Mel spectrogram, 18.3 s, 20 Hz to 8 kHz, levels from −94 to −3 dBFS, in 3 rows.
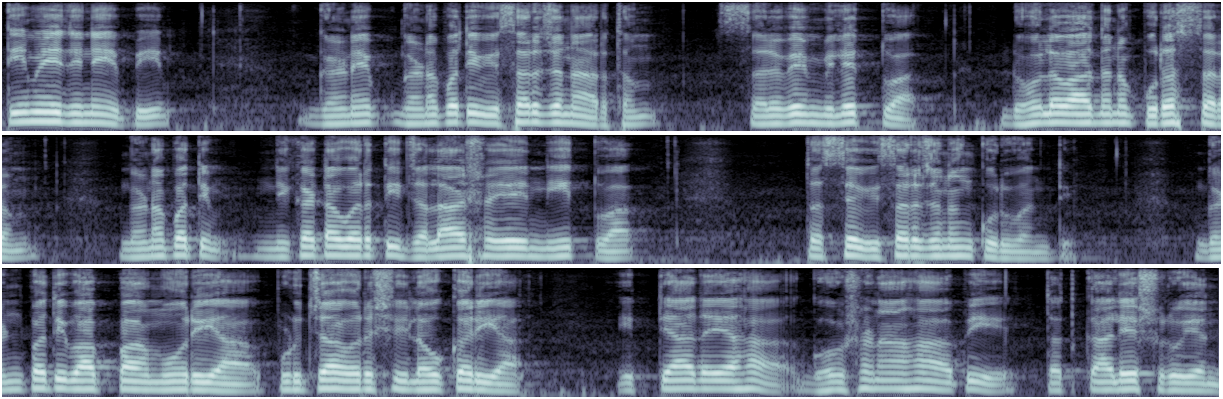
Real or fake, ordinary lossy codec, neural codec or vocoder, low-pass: fake; none; codec, 16 kHz, 16 kbps, FreqCodec, larger model; none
